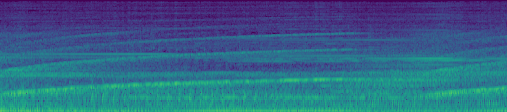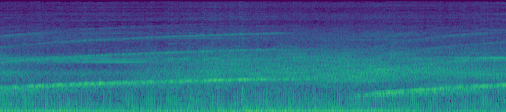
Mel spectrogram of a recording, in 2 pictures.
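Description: Rising, wailing alarm siren that repeats: each wail climbs slowly in pitch over about four seconds, then starts low again, about three times, over a low steady rumble.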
